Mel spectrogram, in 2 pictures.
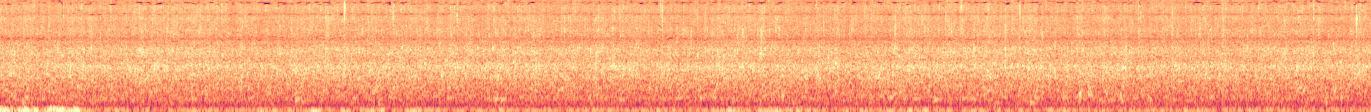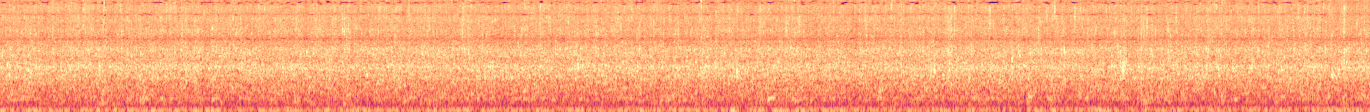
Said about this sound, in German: Also nimm dir die kommenden paar Minuten, während du dem Wasserlauf zuhörst, dich mit deiner Weisheit verbindest, deinen Lehrern zu danken.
